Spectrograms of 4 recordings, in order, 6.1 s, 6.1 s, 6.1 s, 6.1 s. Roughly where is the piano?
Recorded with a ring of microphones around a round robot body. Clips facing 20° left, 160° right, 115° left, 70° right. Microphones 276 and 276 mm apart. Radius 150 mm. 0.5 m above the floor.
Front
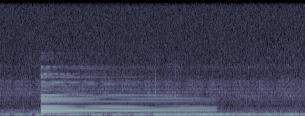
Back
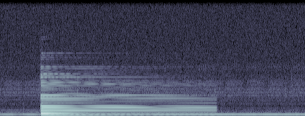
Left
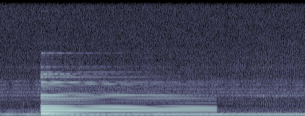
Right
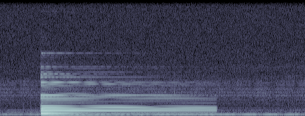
Behind right.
